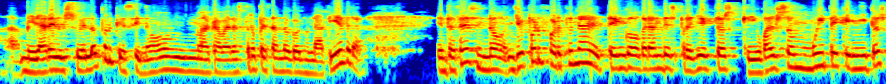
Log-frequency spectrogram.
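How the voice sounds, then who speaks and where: Woman, middle-aged, Spanish accent, interview guest, expressive storyteller, medium pitch. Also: poor audio. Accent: Spain Spanish. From Spain. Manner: expressive storyteller, acts out quoted voices. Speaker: guest, voice actress. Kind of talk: interview over a call.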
